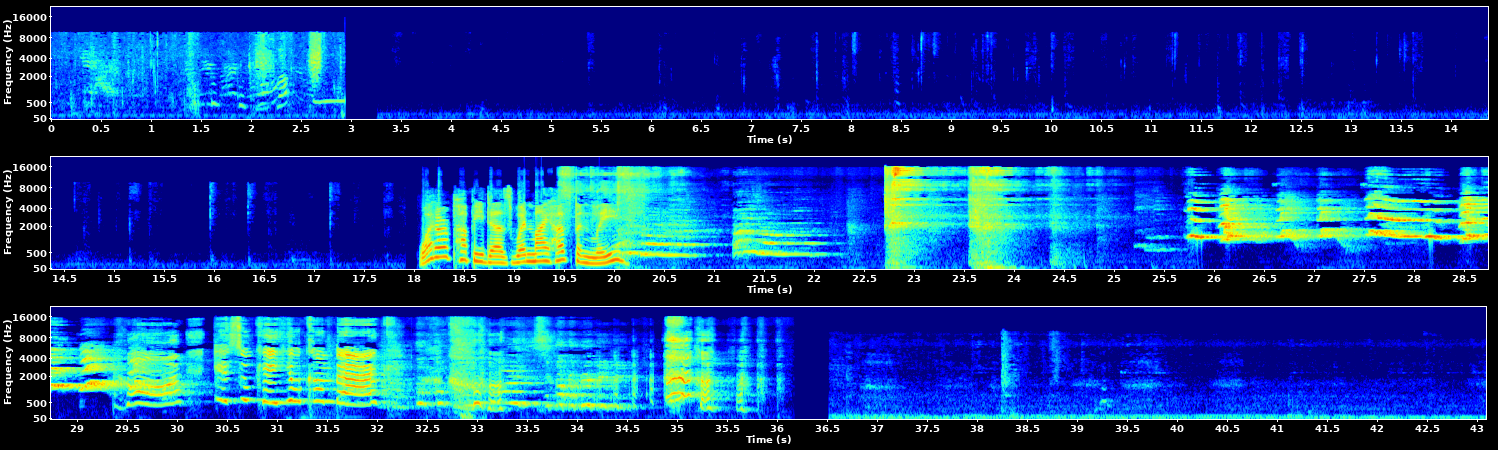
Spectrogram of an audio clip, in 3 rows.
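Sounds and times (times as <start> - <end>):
puppies play-biting and tussling: 0.0 - 18.0
puppy whining: 20.1 - 22.4, 25.2 - 29.8
steady low hum: 36.5 - 43.0.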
